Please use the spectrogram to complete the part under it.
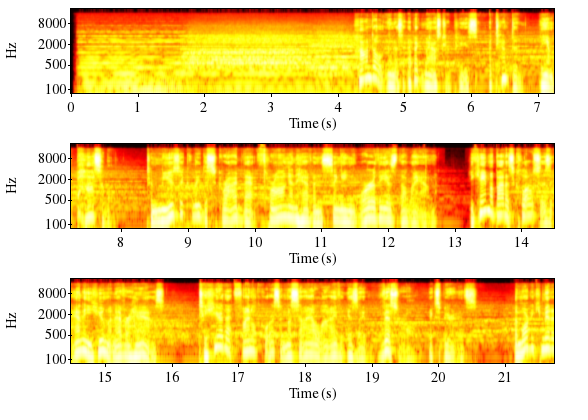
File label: radio spot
